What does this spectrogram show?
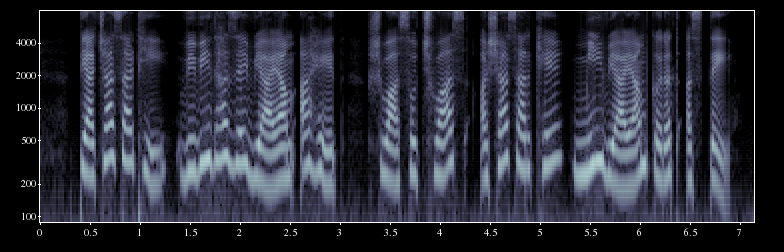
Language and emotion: Marathi, neutral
